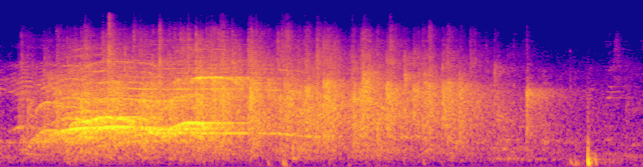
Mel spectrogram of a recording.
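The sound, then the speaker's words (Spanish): Audience applause welcoming two actors rises quickly into a steady, dense wash of clapping, then gradually thins and fades toward the end, with a couple of isolated sharp claps near the finish. “Recibamos con un fuerte aplauso a los actores.”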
